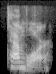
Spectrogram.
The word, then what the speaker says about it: temblor: Tembler. Are there any alternative pronunciations? Yes. Temblor.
